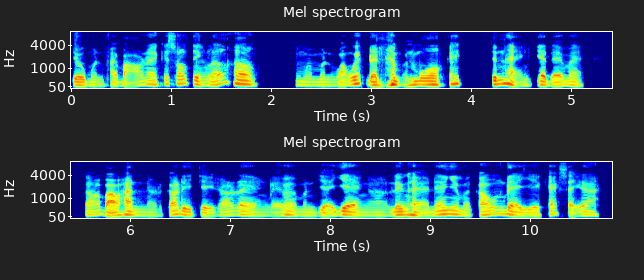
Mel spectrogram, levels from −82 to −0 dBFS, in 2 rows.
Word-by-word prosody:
dù 120 -3 +4
mình 115 -1 -9
phải 120 -1 -4
bỏ 115 +4 -4
ra 145 -1 -1
cái 155 +2 -6
số 170 +2 0
tiền 145 -9 0
lớn 135 - 0
hơn, 150 -5 +5 0.4
nhưng 130 -1 -10
mà 120 - -8
mình 115 -1 -9
vẫn 115 +3 -2
quyết 165 +2 +3
định 115 -2 +4
là - - +10
mình 115 -3 -3
mua 135 0 +5
cái 150 +7 -1 0.3
chính 150 +3 +4
hãng 120 -7 +2
kia 130 +1 +3
để 110 0 0
mà 125 -3 -4 0.4
có 135 +3 -3
bảo 110 -6 +5
hành 120 -3 +2
rồi 110 -1 -11
có 135 +2 +2
địa 130 -5 +1
chỉ 105 -2 -3
rõ 120 +3 -6
ràng 120 -5 -3
để 105 0 -7
mà 130 -1 -1
mình 115 -1 -9
dễ 110 -1 -1
dàng, 115 -3 +3
à, 110 0 -11
liên 125 +2 +2
hệ 110 -5 0
nếu 130 +6 +1
như 150 -2 +1
mà 120 -3 -6
có 125 +4 0
vấn 160 +2 -3
đề 130 -5 +3
gì 110 +1 -2
khác 155 +2 -3
xảy - - -4
ra. 130 0 -3
125 Hz, 290 wpm, -24 LUFS, 115-140 Hz, 0.4 s, là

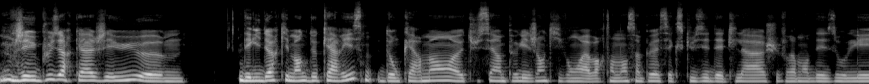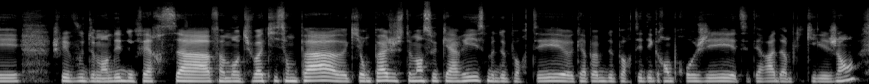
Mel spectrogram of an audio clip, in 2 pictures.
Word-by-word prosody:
J'ai 200 -1 +8
eu 180 - +3
plusieurs 220 +1 +2
cas. 185 -1 +3
J'ai 175 0 0
eu, 195 +3 +3
hem, 145 -3 +2 0.6
des 170 -3 +7
leaders 180 +3 +4
qui 195 0 +1
manquent 170 +1 +3
de 175 - +1
charisme, 190 +6 +1
donc, 155 -1 -2
clairement, 175 +3 0
heu, 150 - -2
tu 155 +1 -10
sais, 170 +3 -3
un 160 - -2
peu 160 +1 -6
les 155 -2 -2
gens 165 +2 -3
qui 160 -2 -11
vont 145 0 -5
avoir 135 0 -3
tendance 155 +1 -5
un 150 - -5
peu 160 +2 -3
à 155 - -1
s'excuser 150 +1 -6
d'être 140 -2 -4
là: 145 -1 -4
«Je - - -5
suis 150 - -10
vraiment 145 -1 -7
désolé. 145 +1 -3 0.3
Je 165 - -4
vais 155 - +1
vous 155 +2 -4
demander 150 +1 -1
de 155 -1 0
faire 155 -1 -1
ça». 155 -3 +6
Enfin, 150 0 -2
bon, 150 +1 -1
tu - - -5
vois, 160 0 +3
qui 165 +1 -5
sont 160 -1 0
pas 175 -1 +6
heu, - - -1
qui 150 +3 -6
ont 150 - +1
pas 175 +3 +3
justement 165 -1 0
ce 160 0 -1
charisme 165 +1 -1
de 145 0 -3
porter, 150 +3 -3
heu, 140 - -3
capable 150 +1 -4
de 150 - -5
porter 145 +1 -8
des 150 - -5
grands 150 -1 -5
projets, 150 +1 -3
et 145 - -1
cetera, 145 +1 -6
d'impliquer 140 0 -9
les 135 -1 -5
gens, 180 - 0
155 Hz, 245 wpm, -21 LUFS, 145-170 Hz, 0.6 s, J'ai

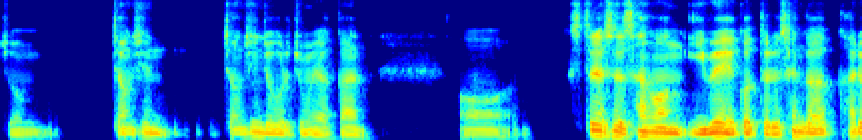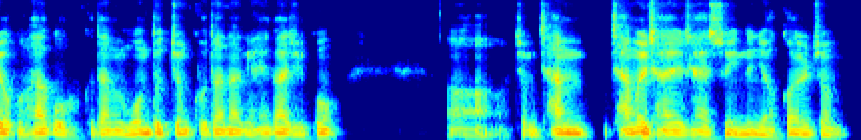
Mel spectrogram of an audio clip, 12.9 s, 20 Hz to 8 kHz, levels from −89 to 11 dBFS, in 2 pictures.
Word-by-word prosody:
좀 70 -2 -12 0.5
정신 90 0 -4 0.4
정신적으로 90 -2 -2
좀 80 0 -5
약간 75 0 -5 0.7
어 65 -2 -10 0.5
스트레스 115 -4 +5
상황 100 -2 +4
이외의 90 0 +7
것들을 75 -1 +2
생각하려고 95 -3 0
하고 80 -5 -3
그다음에 80 0 -4
몸도 85 +3 0
좀 85 -2 -2
고단하게 85 -1 -3
해 90 - -4
가지고 90 0 -2 0.8
어 65 -3 -11
좀 75 -3 -7
잠 85 +3 +1 0.2
잠을 95 +3 +3
잘 80 -2 +1
잘 75 -1 -2
수 75 - 0
있는 75 +1 -2
여건을 75 +2 -3
좀 70 -4 -5
85 Hz, 280 characters per minute, -21 LUFS, 75-90 Hz, 0.8 s, 이외의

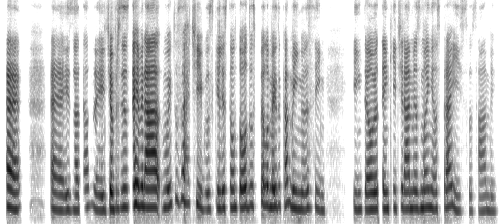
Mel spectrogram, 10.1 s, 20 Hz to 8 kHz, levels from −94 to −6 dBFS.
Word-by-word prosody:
É. 230 -2 +5 0.6
É, 210 -2 -4
exatamente, 210 0 -7
eu 225 - +8
preciso 240 +2 -3
terminar 250 -3 +7
muitos 275 +8 -4
artigos, 290 -10 -4
que - - -13
eles 235 +1 0
estão 240 0 -3
todos 250 +2 +1
pelo 265 0 -1
meio 250 0 +4
do 260 - -10
caminho, 240 -5 -2
assim. 235 -3 -8 0.6
Então 220 0 -2
eu 225 - +2
tenho 230 0 -2
que 235 +1 -10
tirar 230 -1 -3
minhas 230 0 -3
manhãs 235 -2 -2
para 250 +2 -3
isso, 195 -3 -12
sabe. 195 0 -13
235 Hz, 160 wpm, -21 LUFS, 220-250 Hz, 0.6 s, eu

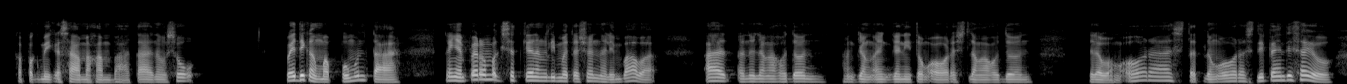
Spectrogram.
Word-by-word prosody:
kapag - - -4
may 120 - +2
kasama 110 0 +1
kang 110 -1 -1
bata 115 +3 -2
no 115 - -1
so, 160 - -2 0.9
puwede 190 +3 +8
kang 140 - +4
ma - - +5
pumunta 140 - +1 0.5
ganiyan 180 -2 +5
pero 220 +1 +6
mag-set 195 -3 0
ka 185 - +6
ng 170 - +1
limitasyon 150 -2 0
halimbawa 120 -1 -1 0.5
"Ah 160 0 +4
ano 130 +1 -2
lang 135 0 -1
ako 130 0 -3
doon 135 -1 +2 0.3
hanggang, 120 0 -2
ah, 120 - +1
ganitong 120 0 -1
oras 110 -1 -1
lang 110 -1 0
ako 110 0 -1
doon." 115 -1 -1 0.6
Dalawang 105 -4 0
oras 180 0 -2
tatlong 120 -1 -2
oras 145 -1 -1
depende 185 +5 +2
sa'yo 185 - +3
130 Hz, 160 wpm, -25 LUFS, 115-165 Hz, 0.9 s, puwede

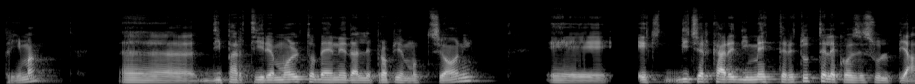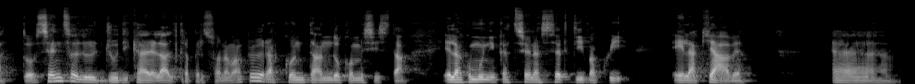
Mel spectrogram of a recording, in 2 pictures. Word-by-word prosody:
prima, - - -5 0.6
ehm, 95 -4 -1
di 90 +5 -5
partire 110 0 +1
molto 120 +3 +3
bene 110 -1 +3
dalle 100 -1 +2
proprie 105 0 +1
emozioni 100 - -1 0.7
e 90 -2 -1 0.2
e - - +2
c - - -11
di 125 +2 -3
cercare 120 -2 +5
di 110 - 0
mettere 120 0 +3
tutte 150 +4 +2
le - - +6
cose 105 -2 +1
sul 100 -2 -3
piatto, 90 - -1
senza 155 - +3
d 110 -5 +1
giudicare 100 -1 0
l'altra 90 0 -1
persona, 90 -1 -8
ma 115 +6 -5
pro 165 -2 +1
raccontando 105 -3 -1
come 95 -1 -4
si 90 -1 -4
sta - - -4 0.3
e - - +4
la 110 - +7
comunicazione 115 -1 0
assertiva 110 0 -2
qui - - -7 0.4
è - - +1
la - - +2
chiave. 85 0 +1 0.7
Ehm 90 -3 -5
105 Hz, 135 wpm, -25 LUFS, 95-115 Hz, 0.7 s, la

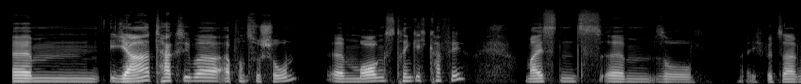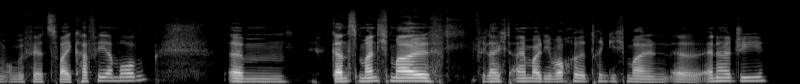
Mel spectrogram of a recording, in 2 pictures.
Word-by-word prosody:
Ähm, 140 -2 +1
ja, 140 +4 +7
tagsüber 165 -1 +1
ab 145 - -3
und 150 - -10
zu 140 - -10
schon. 160 - -4 0.3
Äh, 135 -2 -1
morgens 145 +6 +1
trinke 165 +2 -6
ich 175 - -13
Kaffee, 200 +7 -7 0.6
meistens, 140 0 -4
ähm, 130 -2 -4
so, 115 -3 -9 0.5
ich - - -21
würde - - -11
sagen, 125 0 -3
ungefähr 125 -1 -7
2 125 0 -1
Kaffee 160 +6 -3
am 165 - -4
Morgen. 175 +6 -3 0.8
Ähm, 130 -2 -1 0.5
ganz 140 +2 +5
manchmal, 155 0 +7 0.4
vielleicht 140 -1 -4
einmal 145 -1 0
die 135 -1 -6
Woche 140 +1 -1
trinke 145 -2 -11
ich 140 - -15
mal 130 -2 -2
'n, 125 -1 -14
äh, - - -4
Energydrink. 160 +2 -4
145 Hz, 135 wpm, -22 LUFS, 135-160 Hz, 0.8 s, ja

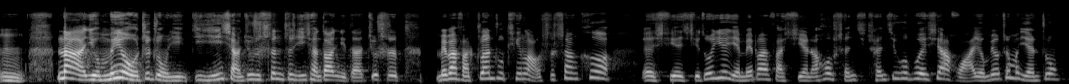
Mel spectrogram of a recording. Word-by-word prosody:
嗯， 175 -5 -2 0.3
那 280 -5 +10
有 210 0 +6
没 235 +8 +7
有 255 -9 +8
这 270 - -3
种 220 -8 0
影 175 -2 -4
影 205 +1 -8
影 215 +6 -1
响， 185 -8 +2
就 230 +5 -4
是 220 - -2
甚 250 +4 -3
至 235 0 -5
影 210 0 -5
响 215 -2 -1
到 215 +1 +3
你 185 -4 -7
的 165 0 -3
就 440 - -6
是 415 -2 -5 0.3
没 220 - +1
办 265 0 +7
法 190 -2 -2
专 270 +5 -1
注 275 - -10
听 260 -1 -11
老 175 - -5
师 200 +6 -14
上 275 +3 -7
课， 290 -3 -5 0.3
呃， 195 0 -5
写 195 +2 -4
写 195 +1 -7
作 250 +4 -6
业 300 +1 -4
也 210 -7 -4
没 195 +2 -6
办 240 +1 -3
法 180 -6 -7
写， 180 +1 -8
然 175 - -7
后 260 +7 -8
成 205 -4 -13
绩 195 - -17
成 205 +1 -11
绩 275 - -14
会 275 0 -9
不 265 - -17
会 250 -2 -2
下 235 0 -3
滑， 160 -4 -8
有 180 - -6
没 205 +7 -9
有 245 - -6
这 315 - -9
么 280 - -8
严 190 -5 -6
重？ 245 +1 -10
220 Hz, 335 characters per minute, -21 LUFS, 190-260 Hz, 0.3 s, 那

